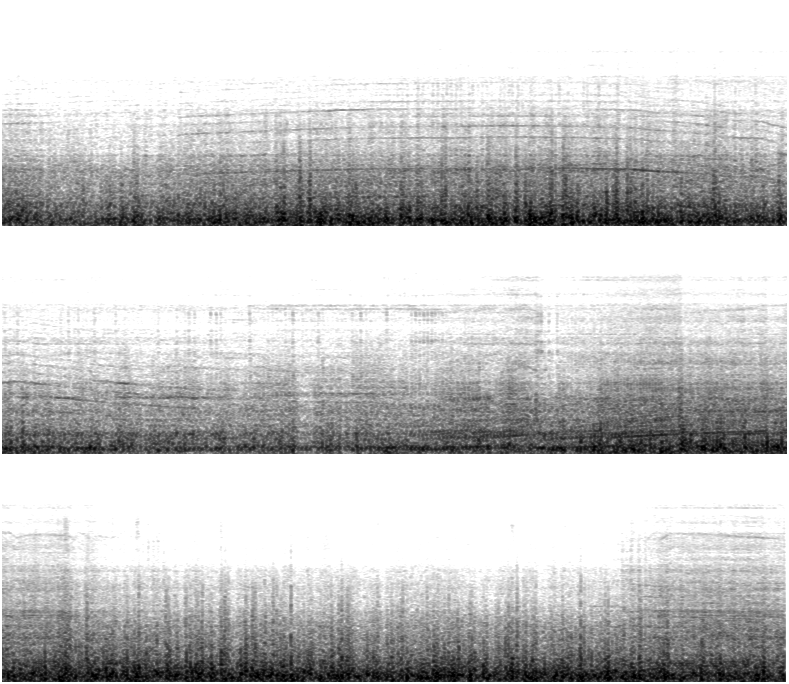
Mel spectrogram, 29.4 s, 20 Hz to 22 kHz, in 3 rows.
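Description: Suzuki DR650's single-cylinder four-stroke engine running under way. Its pitch falls about ten seconds in and climbs again a few seconds later, over a steady low rumble.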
